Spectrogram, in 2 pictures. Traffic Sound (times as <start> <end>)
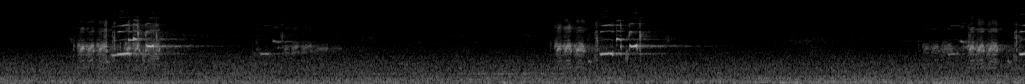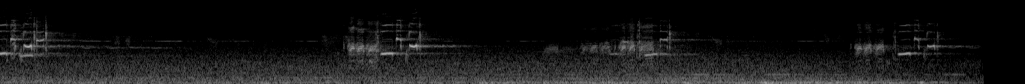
14.6 19.1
